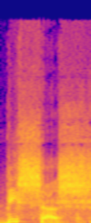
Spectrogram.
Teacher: খেয়াল করেন তো বিশ্বাস শব্দের মধ্যে আমরা শটাকে দুইবার উচ্চারণ করি কিনা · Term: দ্বিত্ব উচ্চারণ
